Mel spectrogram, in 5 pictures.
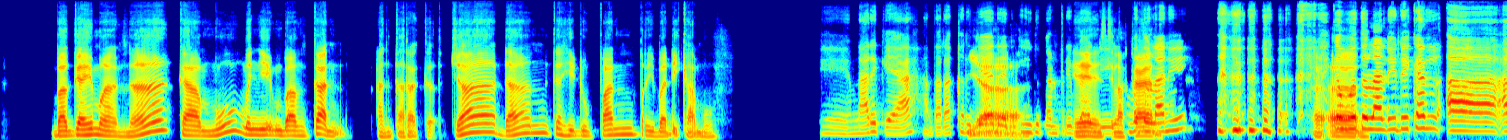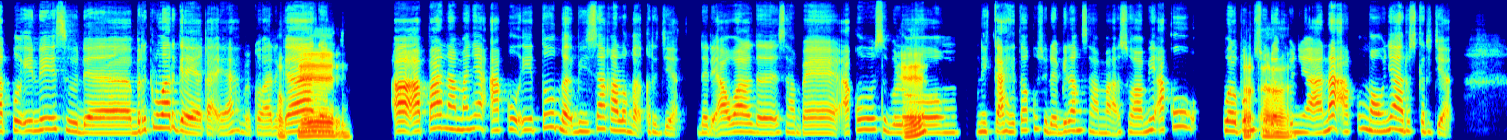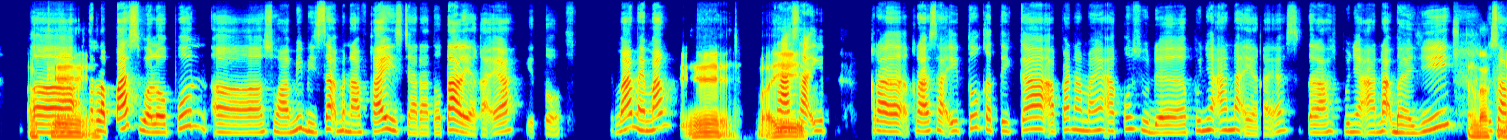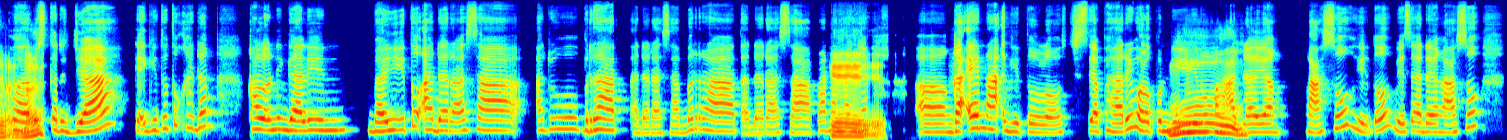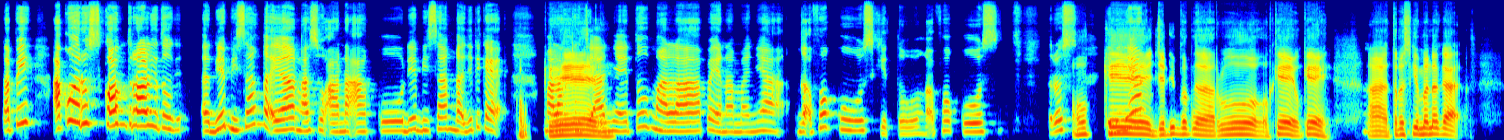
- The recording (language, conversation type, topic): Indonesian, podcast, Bagaimana Anda menyeimbangkan pekerjaan dan kehidupan pribadi?
- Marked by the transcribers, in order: laugh; tapping; other background noise; other noise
